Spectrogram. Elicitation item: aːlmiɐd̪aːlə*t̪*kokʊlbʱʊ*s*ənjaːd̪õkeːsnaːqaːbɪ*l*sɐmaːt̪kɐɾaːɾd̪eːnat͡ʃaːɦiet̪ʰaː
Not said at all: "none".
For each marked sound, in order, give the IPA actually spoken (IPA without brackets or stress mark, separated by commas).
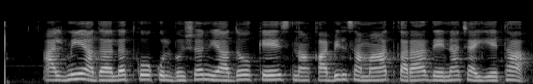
t̪, ʃ, l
